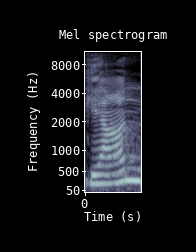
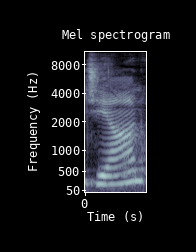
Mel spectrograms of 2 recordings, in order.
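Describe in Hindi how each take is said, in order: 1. शब्द 'jya' से शुरू नहीं होता। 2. शब्द 'jya' ध्वनि से शुरू होता है। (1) "ये जो है ये ज्ञान नहीं होता है" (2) "ये ज्ञान होता है, ये ज्या है"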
